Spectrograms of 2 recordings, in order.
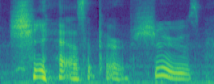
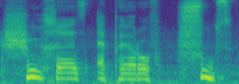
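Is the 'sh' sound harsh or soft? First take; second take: soft; harsh. First: The sh sounds are soft, plain English. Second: The sh sounds are hard, Russian-accented. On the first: "an English phrase" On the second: "a Russian saying ... will be something like"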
